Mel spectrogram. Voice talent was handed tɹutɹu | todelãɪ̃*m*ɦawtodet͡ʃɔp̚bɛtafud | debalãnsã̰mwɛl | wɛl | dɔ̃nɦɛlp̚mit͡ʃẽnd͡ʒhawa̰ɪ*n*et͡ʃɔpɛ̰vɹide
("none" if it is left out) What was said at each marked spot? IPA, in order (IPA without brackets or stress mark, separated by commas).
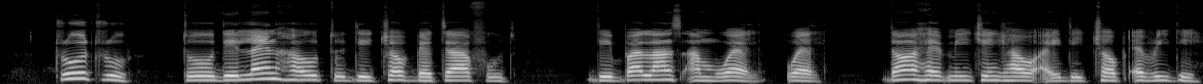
n, d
